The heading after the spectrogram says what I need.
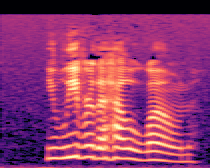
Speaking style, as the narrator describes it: John growled

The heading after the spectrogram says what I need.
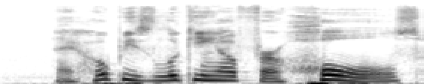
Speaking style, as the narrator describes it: Rodney said, more bitterly than he'd intended

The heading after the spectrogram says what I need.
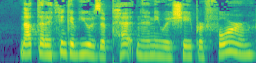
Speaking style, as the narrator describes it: he said quickly to John

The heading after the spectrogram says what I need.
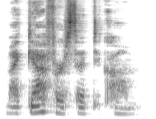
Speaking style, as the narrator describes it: Sam panted

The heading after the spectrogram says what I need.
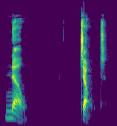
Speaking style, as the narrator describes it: John interrupted him sharply

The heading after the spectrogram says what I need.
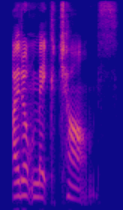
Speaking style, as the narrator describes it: Zhang Cheng said shortly

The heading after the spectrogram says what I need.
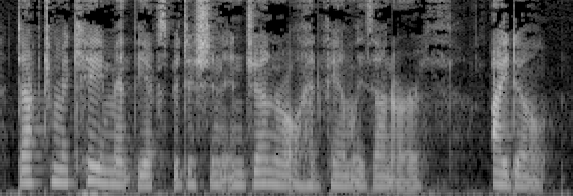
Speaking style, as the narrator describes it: Keeping his voice even, John said

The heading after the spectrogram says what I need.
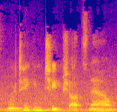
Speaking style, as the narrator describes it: John sighed

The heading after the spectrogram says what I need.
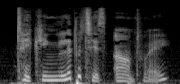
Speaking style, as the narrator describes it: Rodney sneered haughtily

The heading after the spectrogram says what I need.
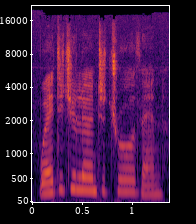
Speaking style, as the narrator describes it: says softly

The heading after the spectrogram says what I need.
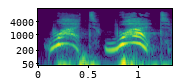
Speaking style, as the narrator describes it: Rodney screamed

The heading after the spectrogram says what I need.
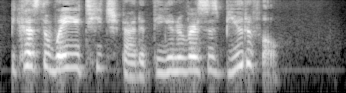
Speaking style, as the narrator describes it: finally blurts

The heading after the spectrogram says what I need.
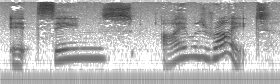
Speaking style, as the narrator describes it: he says quietly

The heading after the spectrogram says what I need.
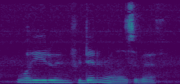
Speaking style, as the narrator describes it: asked, his voice husky and low

